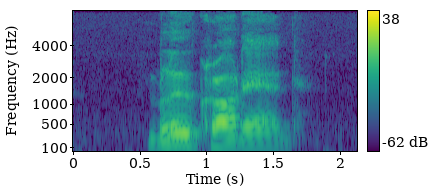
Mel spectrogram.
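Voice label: "blue crawdad", English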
